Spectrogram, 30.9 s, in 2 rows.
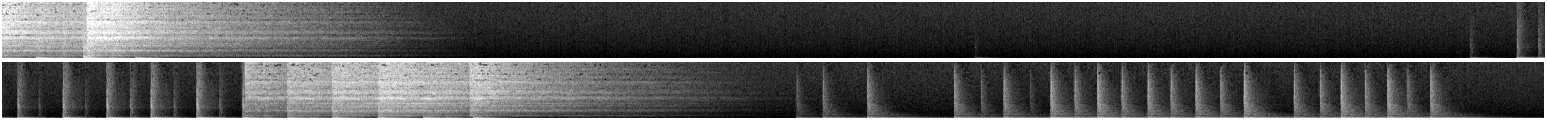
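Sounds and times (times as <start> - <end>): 
drum: 0.0 - 2.5, 14.7 - 20.6, 23.6 - 30.1.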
